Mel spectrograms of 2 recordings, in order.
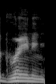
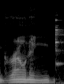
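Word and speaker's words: Groening: but I'm saying Matt Graining. Dude. Yeah, Graining shit. faces. That's the only reason I knew how to pronounce his name. Honestly. Yeah. Graining faces 300. Otherwise, I'd be saying groaning.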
